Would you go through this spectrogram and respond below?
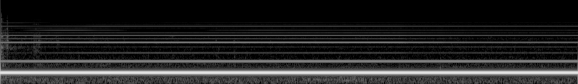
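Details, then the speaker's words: Realtone Globepacer 11-band transistor radio audio amplifier after output bias adjustment, about 40 with 1000 ohms: clean steady ~600 Hz test tone with faint overtones; least distortion, more bias needed as volume rises. "that's least distortion so as the volume goes up it wants more bias seems like as a compromise about 40 is the best with a thousand ohms"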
